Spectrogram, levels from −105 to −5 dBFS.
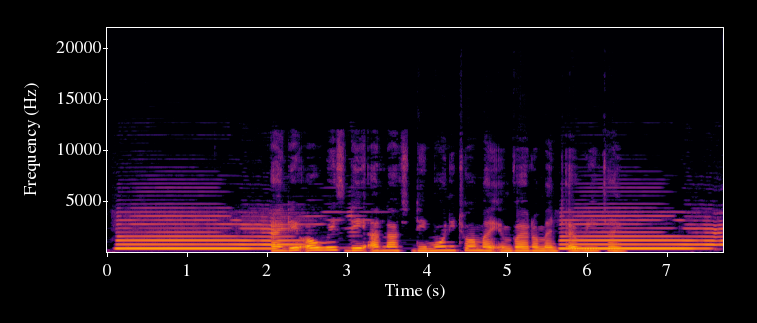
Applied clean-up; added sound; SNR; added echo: classical method Wiener filter.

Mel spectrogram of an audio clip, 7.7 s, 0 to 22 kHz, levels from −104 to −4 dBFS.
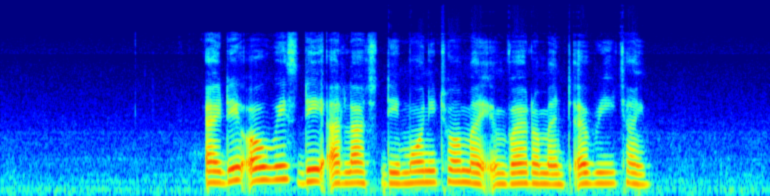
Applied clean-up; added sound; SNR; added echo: none; none; none; none.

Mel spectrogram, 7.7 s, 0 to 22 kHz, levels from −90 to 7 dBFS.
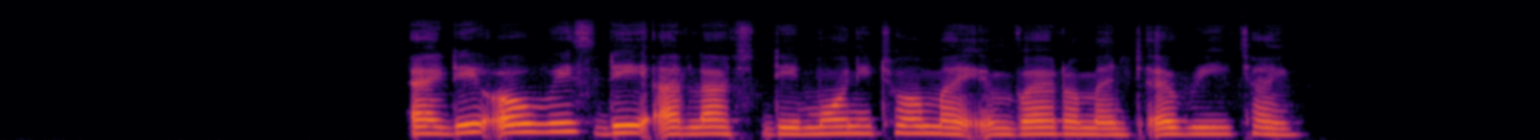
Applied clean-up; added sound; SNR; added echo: neural mask model Resemble Enhance denoiser.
